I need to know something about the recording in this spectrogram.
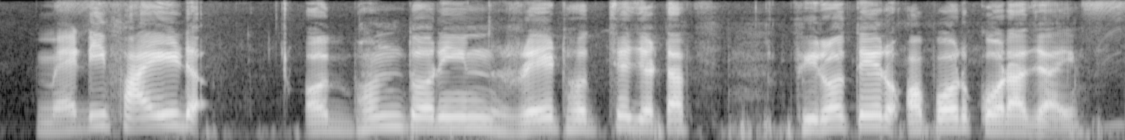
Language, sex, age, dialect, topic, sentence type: Bengali, male, 18-24, Western, banking, statement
